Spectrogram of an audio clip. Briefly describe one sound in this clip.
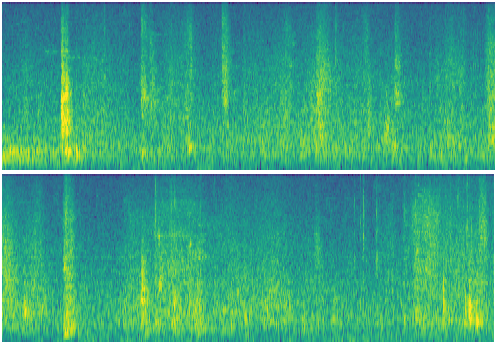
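Footsteps tread slowly across a room.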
